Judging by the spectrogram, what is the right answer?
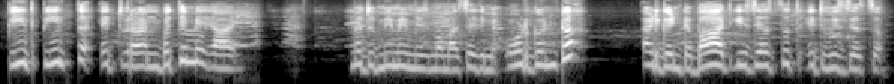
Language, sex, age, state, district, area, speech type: Kashmiri, female, 45-60, Jammu and Kashmir, Baramulla, rural, spontaneous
